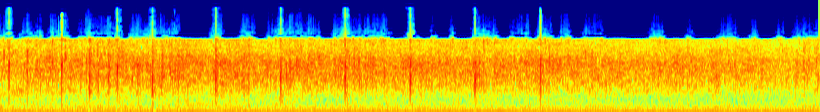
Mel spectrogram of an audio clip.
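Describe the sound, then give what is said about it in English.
An audience clapping hands together at a church service, a steady dense wash of applause with scattered sharper claps standing out, fairly loud and continuous throughout, with no voices over it. “Clap your hands.”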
